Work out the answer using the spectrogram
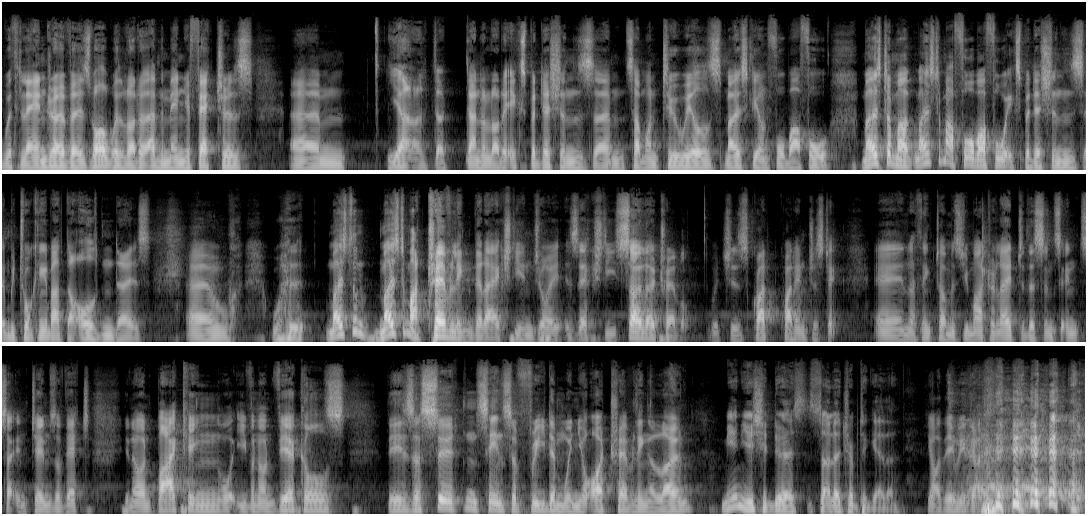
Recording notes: recorded over a 6-hour drinking and pizza session at the Awehwolf Bar in the Just Like Papa store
